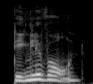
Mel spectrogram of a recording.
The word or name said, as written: dinglevorn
